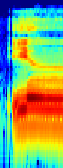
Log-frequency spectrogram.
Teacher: Kemudian di bagian in itu suaranya itu kita gunahkan, kita dengungkan sehingganya kita tahan sejenak. In kira-kira sepanjang dua harakat. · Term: ikhfa hakiki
